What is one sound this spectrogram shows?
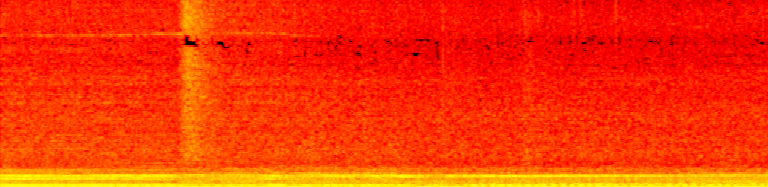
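A bus engine hums and drones steadily while driving.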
